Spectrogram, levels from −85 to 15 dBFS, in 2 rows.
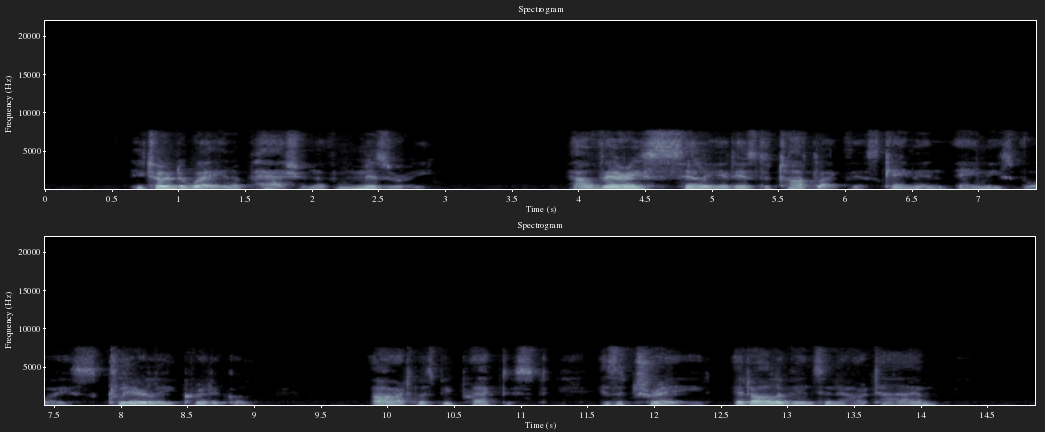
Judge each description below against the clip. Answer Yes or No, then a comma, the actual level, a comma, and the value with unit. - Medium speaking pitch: Yes, medium, 145 Hz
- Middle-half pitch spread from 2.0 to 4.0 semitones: No, average, 4.9 semitones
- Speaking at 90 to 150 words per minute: Yes, average, 145 wpm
